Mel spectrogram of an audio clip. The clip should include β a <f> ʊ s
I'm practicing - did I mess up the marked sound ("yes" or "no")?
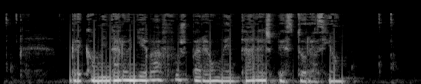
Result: no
